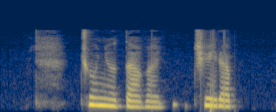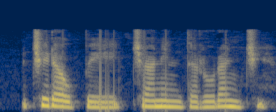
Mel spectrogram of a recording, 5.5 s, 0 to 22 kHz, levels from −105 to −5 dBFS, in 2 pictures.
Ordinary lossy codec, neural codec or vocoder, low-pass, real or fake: MP3, 64 kbps; none; 7.2 kHz; real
